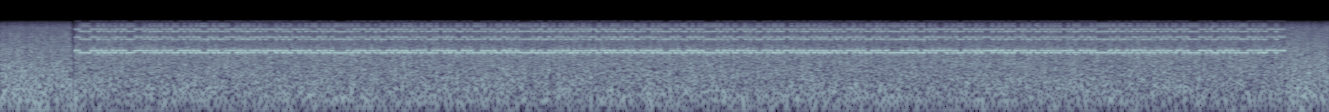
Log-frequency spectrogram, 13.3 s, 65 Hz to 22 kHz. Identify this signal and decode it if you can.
Two-tone teleprinter signal, about 170 Hz shift.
